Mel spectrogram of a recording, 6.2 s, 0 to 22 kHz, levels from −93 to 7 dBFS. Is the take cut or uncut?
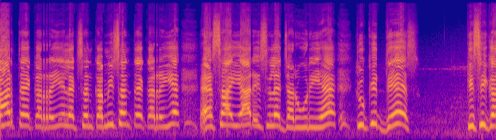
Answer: uncut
